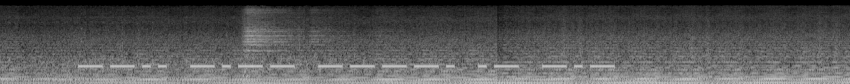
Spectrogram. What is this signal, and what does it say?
Morse code, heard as a keyed tone, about 15 wpm, 850 Hz. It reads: ZY9AK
